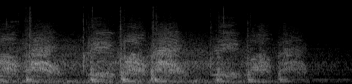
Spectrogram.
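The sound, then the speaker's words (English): A large stadium crowd of soccer fans chants "equal pay" in unison at the 2019 championship won by the U.S. women's soccer team, the short rhythmic phrase repeating steadily several times, loud and echoing with no other voices standing out. “there were fans chanting equal pay in the stadium.”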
